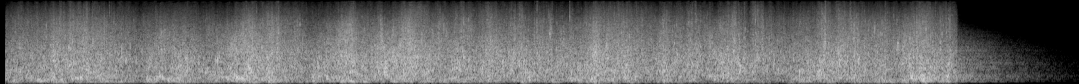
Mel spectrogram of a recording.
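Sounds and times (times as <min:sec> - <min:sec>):
knee sliding through water: 0:00.0 - 0:09.6.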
